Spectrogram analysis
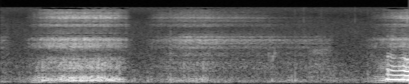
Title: After school snoring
